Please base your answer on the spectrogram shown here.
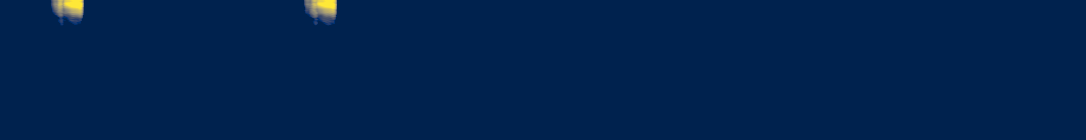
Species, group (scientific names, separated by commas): Synephippius obvius, Orthoptera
